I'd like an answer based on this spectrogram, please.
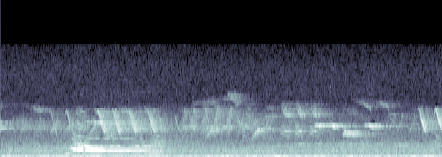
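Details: A single drawn-out meow of nearly a second, steady and harmonic with a slight fall, comes from Diamond Nose, a spayed female street cat fed for more than eight years; faint high chirps and low rumble follow.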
